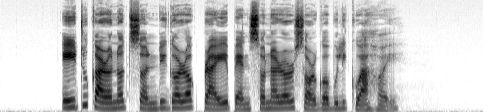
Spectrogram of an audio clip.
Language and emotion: Assamese, neutral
